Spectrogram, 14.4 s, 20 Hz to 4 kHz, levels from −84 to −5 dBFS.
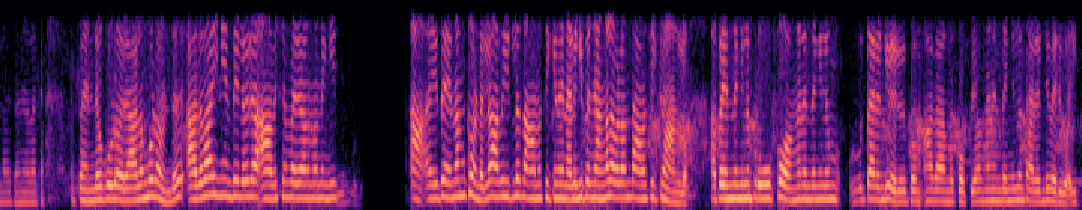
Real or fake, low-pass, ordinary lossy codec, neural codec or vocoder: real; 3.6 kHz; none; none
